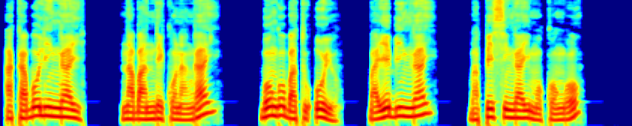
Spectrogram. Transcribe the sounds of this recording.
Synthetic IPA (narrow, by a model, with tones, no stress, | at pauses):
a˨ka˨bo˦li˦ŋɡa˦i˦ | na˨ba˨nde˨ko˨na˨ŋɡa˦i˦ | bo˦ŋɡo˦ba˨to˨o˦jo˨ | ba˨je˦bi˦ŋɡa˦i˦ | ba˨pe˦si˦ŋɡa˦i˦mo˨kɔ˨ŋɡɔ˦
